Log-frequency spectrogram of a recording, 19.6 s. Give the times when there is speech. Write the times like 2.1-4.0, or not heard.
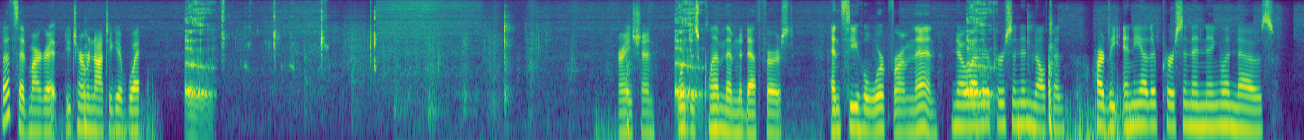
0.0-2.1, 9.2-19.5.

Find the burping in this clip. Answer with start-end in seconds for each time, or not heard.
2.8-3.2, 10.1-10.6, 14.4-15.0.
